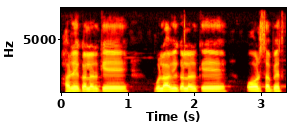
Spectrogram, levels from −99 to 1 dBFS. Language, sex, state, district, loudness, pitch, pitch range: Hindi, male, Uttar Pradesh, Jyotiba Phule Nagar, -14 LUFS, 140 Hz, 135-140 Hz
